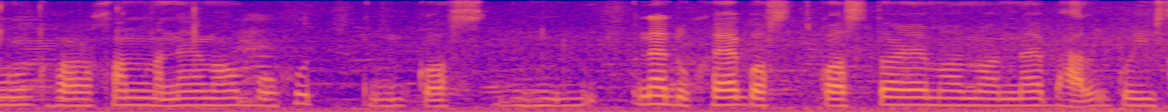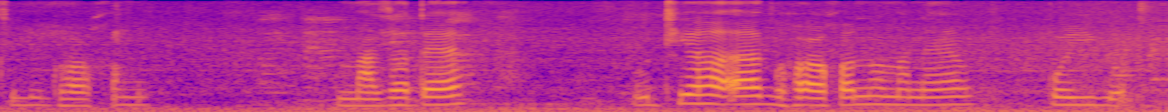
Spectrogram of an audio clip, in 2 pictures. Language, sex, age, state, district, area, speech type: Assamese, female, 30-45, Assam, Nagaon, rural, spontaneous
